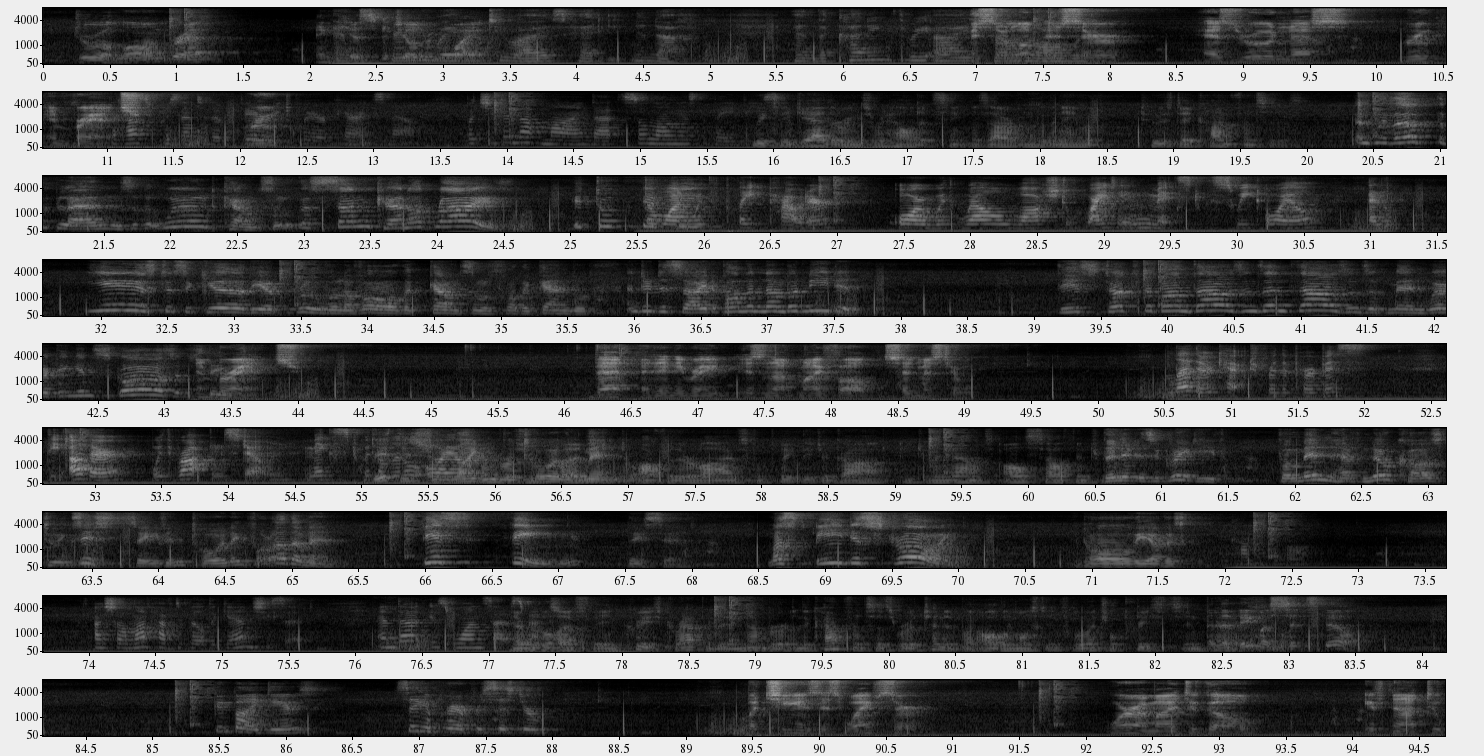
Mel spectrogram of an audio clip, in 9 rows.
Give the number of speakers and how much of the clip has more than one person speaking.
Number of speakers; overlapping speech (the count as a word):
seven, about 10%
